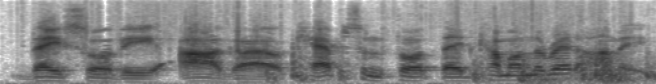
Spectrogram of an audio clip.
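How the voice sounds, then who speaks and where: An actor playing a seasoned, unflappable Australian sergeant major, laconic and droll, in an old radio war play. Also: male voice, lowish voice, expressive, a little fast, lightly acted. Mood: dry. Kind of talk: 1960s military radio play acting. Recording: slightly noisy old vinyl recording.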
